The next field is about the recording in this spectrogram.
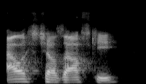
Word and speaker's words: Alex Chausovsky: Um, on today's podcast, we have Alex Chausovsky, uh, and I hope I said that right. – You nailed Alex it. Is a, did I do, did I get it right? – You got it perfect.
